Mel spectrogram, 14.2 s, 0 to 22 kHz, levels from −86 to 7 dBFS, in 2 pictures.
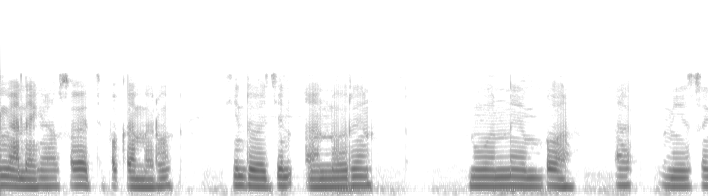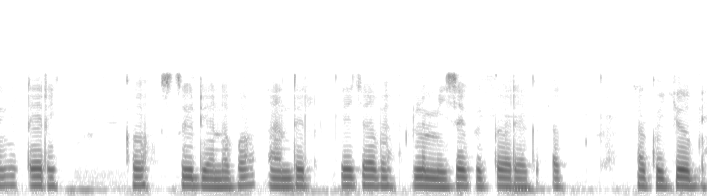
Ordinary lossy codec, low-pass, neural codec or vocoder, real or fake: none; 5.4 kHz; none; real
